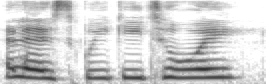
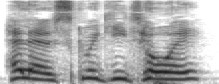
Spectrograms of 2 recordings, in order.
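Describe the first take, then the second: First: Put-on higher-pitched child's greeting; little boy. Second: Very loud, higher echo; yelled toy playback; grumpy yelling toy. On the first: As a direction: greet a toy like a small boy. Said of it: "he said something to the squeaky toy". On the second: Acted. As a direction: bark it back like a grumpy toy. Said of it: "grumpy and, oh dear, in a yelling".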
